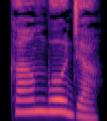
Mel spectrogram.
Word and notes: ಗುಂಬಜ್: gumbaj

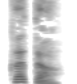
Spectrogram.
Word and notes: ಖತ: Kannada

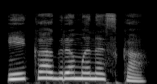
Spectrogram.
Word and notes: ಏಕಾಗ್ರಮನಸ್ಕ: kannada

